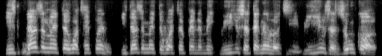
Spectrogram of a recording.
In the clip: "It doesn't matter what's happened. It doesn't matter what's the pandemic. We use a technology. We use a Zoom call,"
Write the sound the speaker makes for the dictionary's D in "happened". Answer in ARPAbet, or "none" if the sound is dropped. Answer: none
